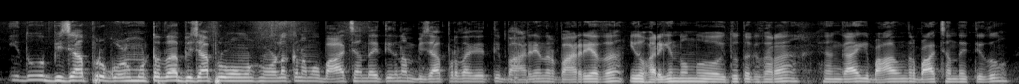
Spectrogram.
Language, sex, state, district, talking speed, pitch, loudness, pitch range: Kannada, male, Karnataka, Bijapur, 165 wpm, 140 Hz, -18 LUFS, 130-160 Hz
